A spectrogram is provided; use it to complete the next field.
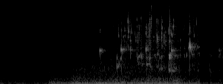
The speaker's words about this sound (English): She sits on a sofa nearby and pours herself another glass of wine.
